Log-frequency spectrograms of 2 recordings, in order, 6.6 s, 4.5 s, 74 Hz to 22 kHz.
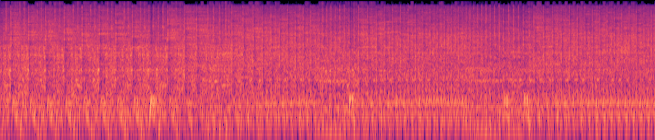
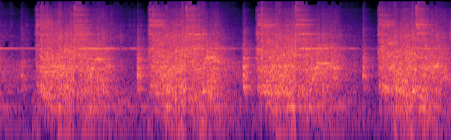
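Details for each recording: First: Predator 212 single, after pushrods refitted, engine loosely mounted: fast, steady running with crisp even exhaust, no misses or knocks; normal running. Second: Predator 212 engine on a vintage go-kart, choke on, good spark, old fuel, carburetor not yet cleaned: three sharp pull-cord rips about a second apart, each dying with no firing. Cranks but won't start; a dirty carb is suspected.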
